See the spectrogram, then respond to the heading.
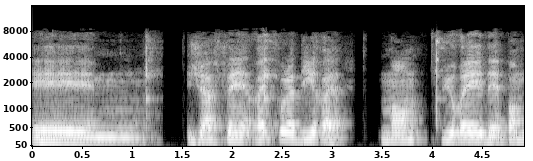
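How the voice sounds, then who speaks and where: Speaking at a very slow pace with an Italian accent, a man uses a high pitch with ordinary pitch variation. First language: Italian (speaking French). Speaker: cooking teacher. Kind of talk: cooking tutorial. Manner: halting.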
